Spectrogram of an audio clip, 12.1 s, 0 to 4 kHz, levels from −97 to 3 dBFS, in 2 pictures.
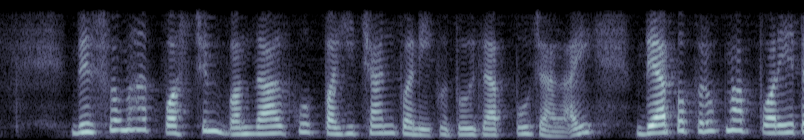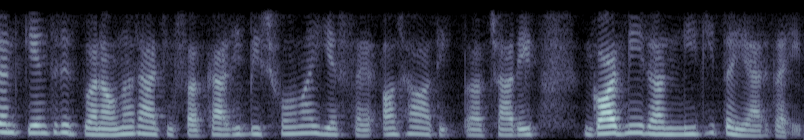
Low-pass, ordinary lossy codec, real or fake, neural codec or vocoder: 3.6 kHz; none; fake; codec, 16 kHz, 0.3 kbps, FocalCodec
